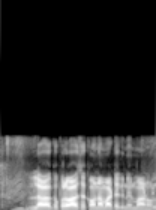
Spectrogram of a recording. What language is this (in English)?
Bhojpuri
